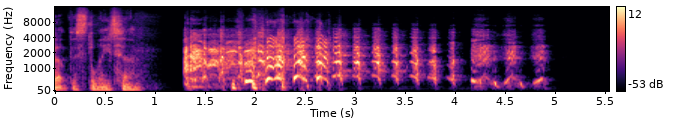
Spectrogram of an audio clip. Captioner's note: laughs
